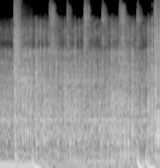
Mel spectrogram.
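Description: Background music with a steady beat: low sustained bass notes under regular sharp high ticks.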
